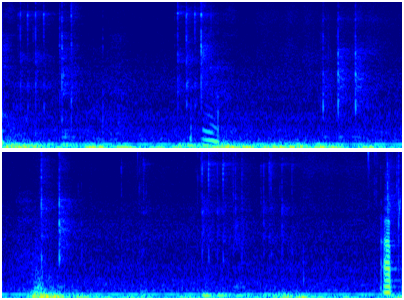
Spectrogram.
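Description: Computer keyboard being typed on, a few scattered keystrokes with pauses between them, over a low steady hum.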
